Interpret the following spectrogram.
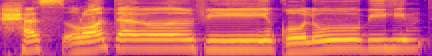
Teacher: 2 زبر کی تنوین کے بعد فا ہے تو یہاں اخفا کریں گے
